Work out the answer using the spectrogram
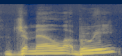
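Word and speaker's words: Jamelle Bouie: Jamel Bowie.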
